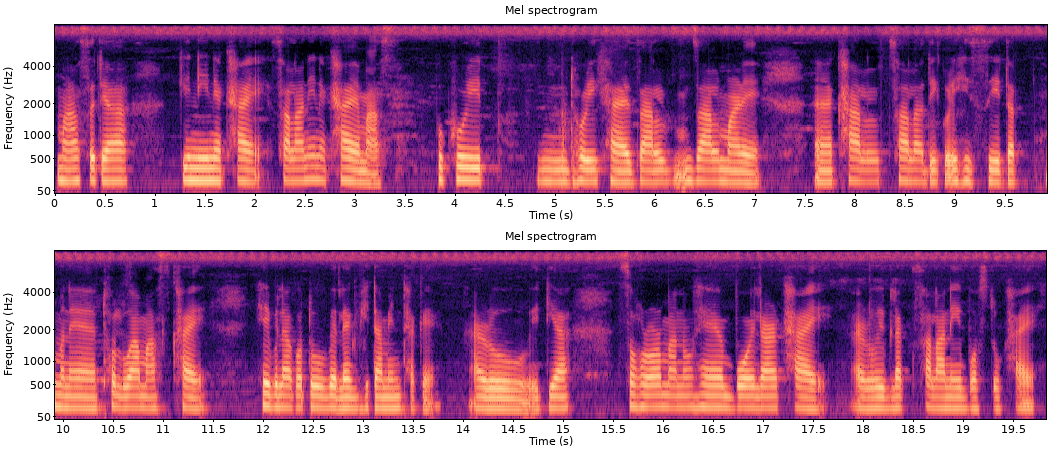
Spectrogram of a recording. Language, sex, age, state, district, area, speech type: Assamese, female, 30-45, Assam, Golaghat, urban, spontaneous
